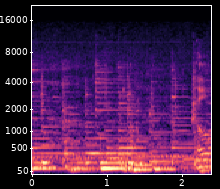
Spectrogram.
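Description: Acoustic guitar accompaniment of a folk song, plucked notes ringing on between sung lines.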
